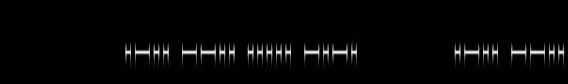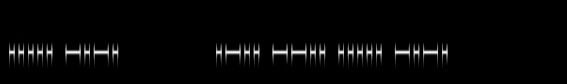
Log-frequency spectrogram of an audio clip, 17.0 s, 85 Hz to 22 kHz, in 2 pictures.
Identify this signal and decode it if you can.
Morse code, heard as a keyed tone, about 17 wpm, 700 Hz. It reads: LZ5C LZ5C LZ5C
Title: DXCC-100 Call Signs - 4 Characters - Repeated 3x - 17wpm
